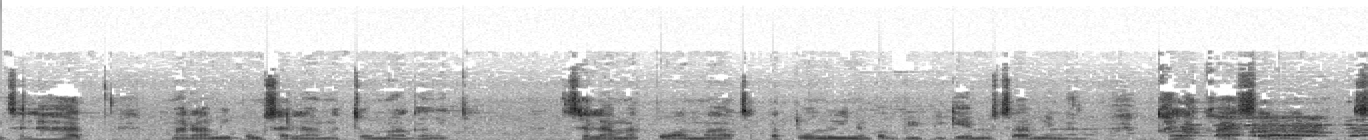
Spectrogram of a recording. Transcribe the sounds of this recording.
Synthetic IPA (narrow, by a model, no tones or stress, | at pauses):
nsɐlɐɦat̪̚ | mɐɾaːmɪpoŋsɐlaːmɐt̪̚sɐʔʊmaːɡɐŋɪt̪o̞ | sɐlaːmɐt̪̚poʔɐmasɐpɐt̪uːlojnɐpɐɡ̚bibɪɡajmosʔaːmɪnːɐŋkɐlɐkʰaːsɐnːɐ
